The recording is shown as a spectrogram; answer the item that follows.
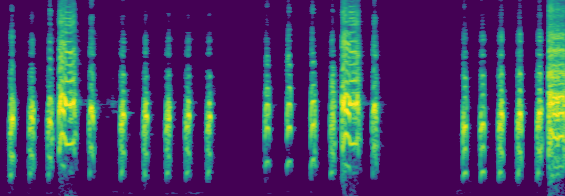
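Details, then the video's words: A hen chicken's cackle comes in three rhythmic runs of short, evenly spaced clucks. Each run holds a loud, prolonged, grating squawk, with brief pauses between the runs. Quiet surroundings. "เสียงไก่แม่กะต๋าก เสียงชัดสำลับต่อ suab poj qaib tsauj"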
